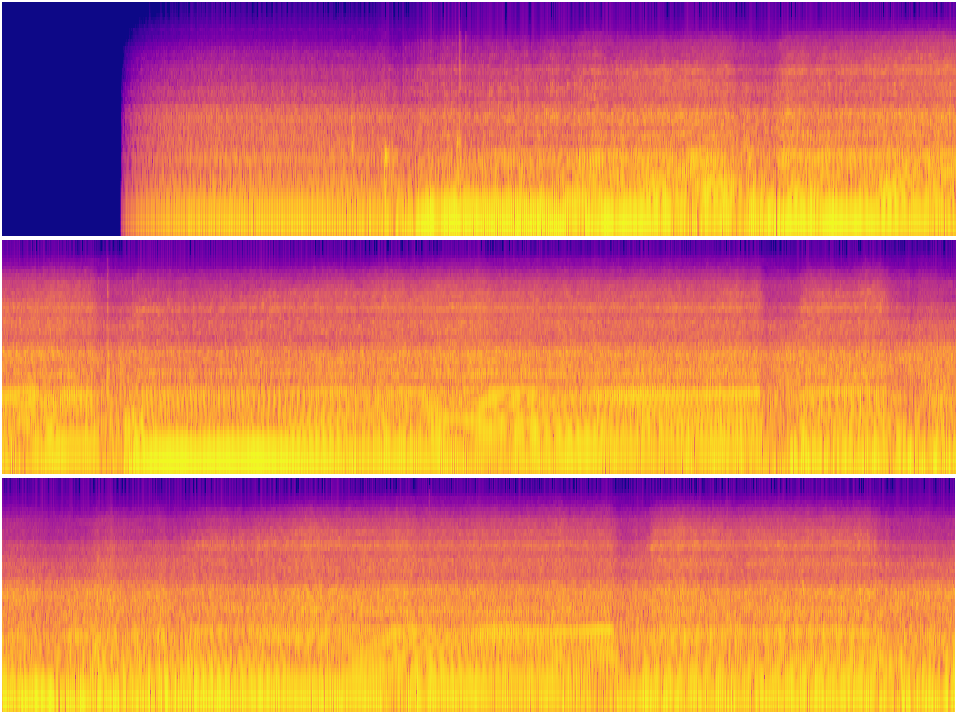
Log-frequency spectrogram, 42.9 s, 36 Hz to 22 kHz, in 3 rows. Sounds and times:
Car: 1.8 - 42.9
Accelerating, revving, vroom: 6.3 - 42.9.

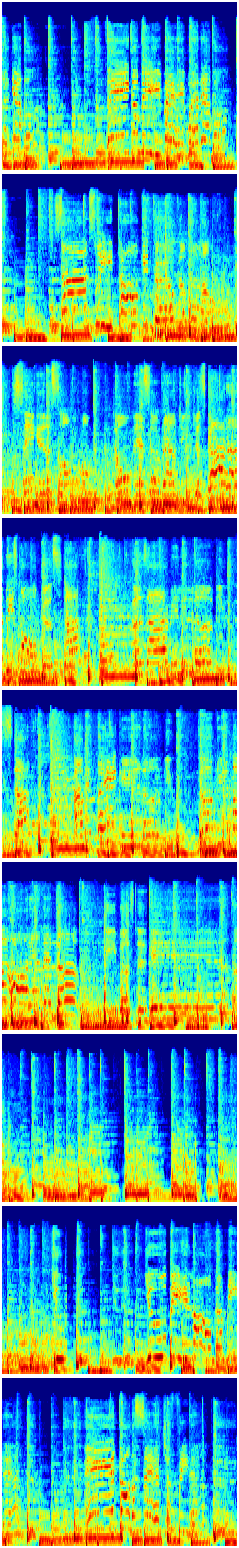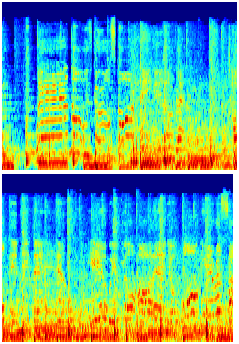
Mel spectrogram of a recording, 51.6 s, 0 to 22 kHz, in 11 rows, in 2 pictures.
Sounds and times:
Rock music: 0.0 - 51.6.

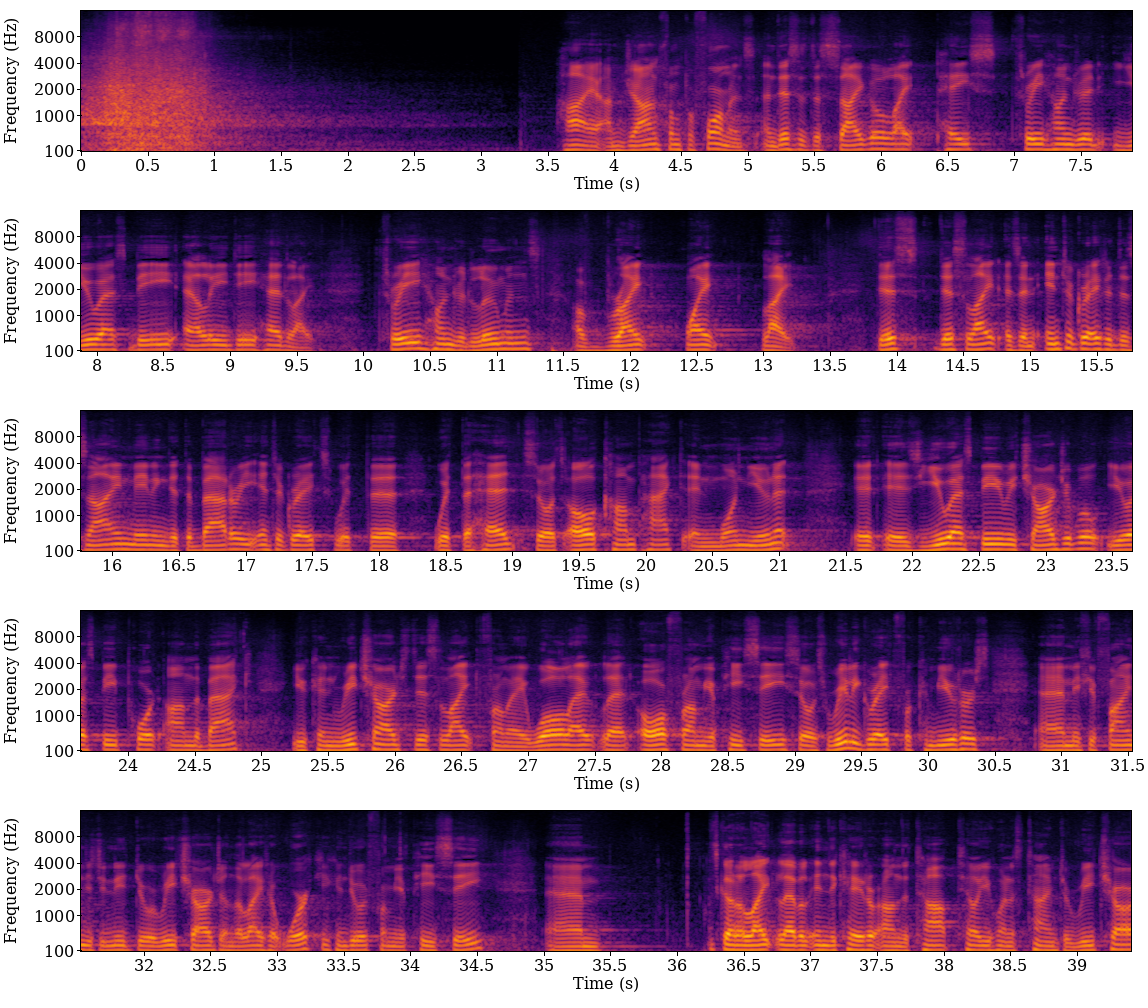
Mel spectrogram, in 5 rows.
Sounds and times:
Speech: 3.6 - 39.4.

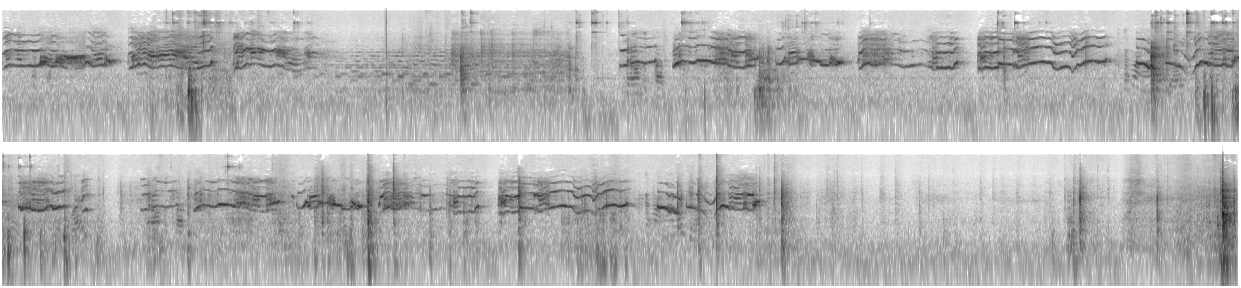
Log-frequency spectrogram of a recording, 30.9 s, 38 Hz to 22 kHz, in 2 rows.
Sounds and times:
Whimper (dog): 0.0 - 4.1, 7.7 - 25.1
Yip: 7.7 - 16.6, 17.2 - 25.0.

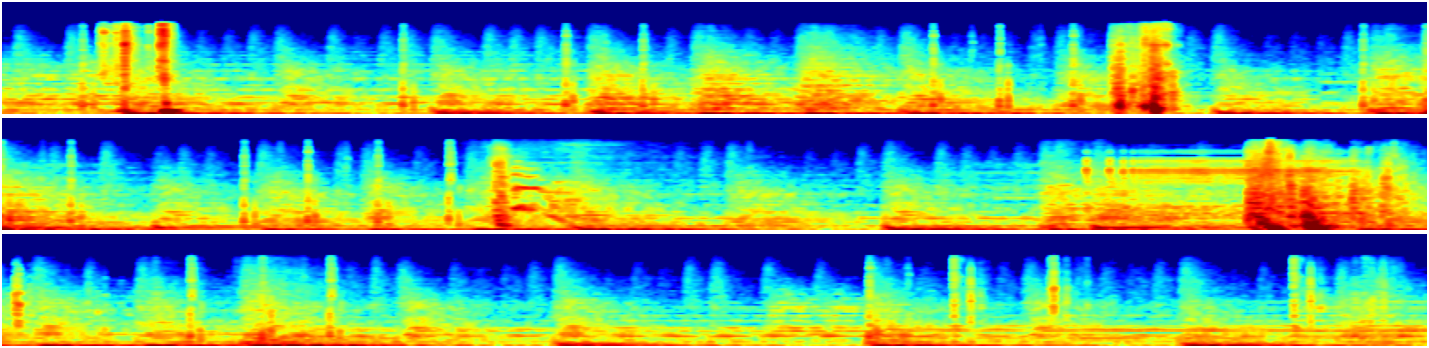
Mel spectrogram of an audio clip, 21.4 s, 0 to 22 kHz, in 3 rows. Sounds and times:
Music: 0.0 - 21.3.

